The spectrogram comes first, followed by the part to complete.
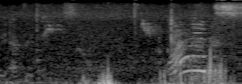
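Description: A single dull low thump about halfway through, then a voice exclaiming near the end.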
